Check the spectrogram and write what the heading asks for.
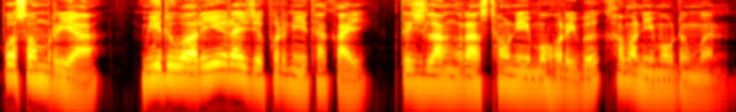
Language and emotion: Bodo, neutral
